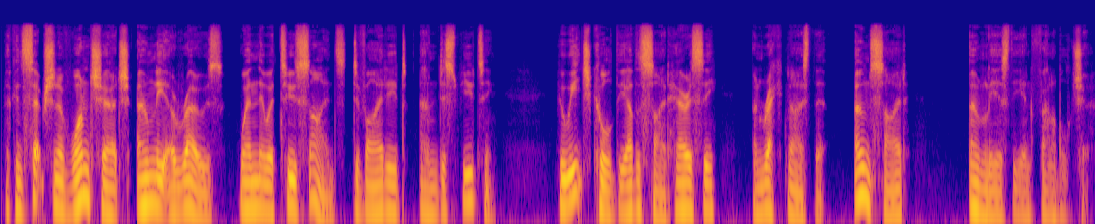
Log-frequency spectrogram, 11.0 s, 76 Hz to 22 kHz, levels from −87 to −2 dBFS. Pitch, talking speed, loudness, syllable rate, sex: 100 Hz, 175 wpm, -20 LUFS, 6.4 syllables/s, male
